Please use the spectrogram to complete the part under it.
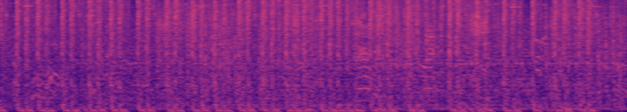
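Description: Rapid, dense AK rifle fire in a video game, a loud continuous fusillade of cracking shots with no pauses, mixed with faint voices in the background.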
